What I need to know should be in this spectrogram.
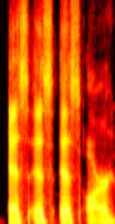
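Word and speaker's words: СССР: CCCP is USSR and pronounced SSSR, says Zinny Biscuit.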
